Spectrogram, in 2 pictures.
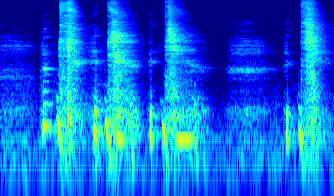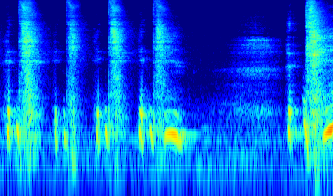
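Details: A rapid run of about ten sharp, explosive sneezes with short gasping in-breaths between them, from a person with a cold after a cold snap who could not stop sneezing.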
